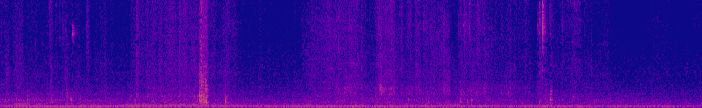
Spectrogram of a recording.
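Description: Paper towels rustling and crinkling as they are torn from a roll and wadded into the openings of an engine block, with two short sharp clicks, over a faint steady hum.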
